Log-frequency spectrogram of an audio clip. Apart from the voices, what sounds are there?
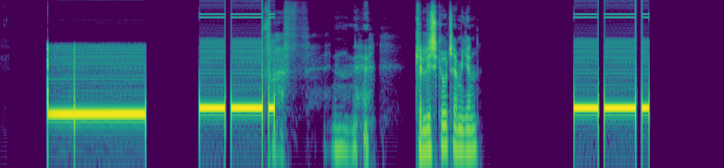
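telephone call tone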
